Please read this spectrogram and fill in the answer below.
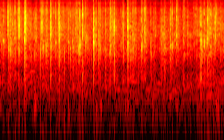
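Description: Faint handling noise: scattered small clicks and a crinkling rustle, with no voice.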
